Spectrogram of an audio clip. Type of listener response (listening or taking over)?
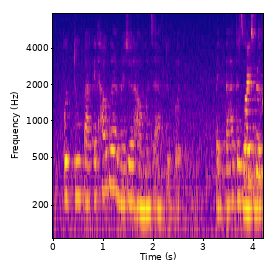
taking over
